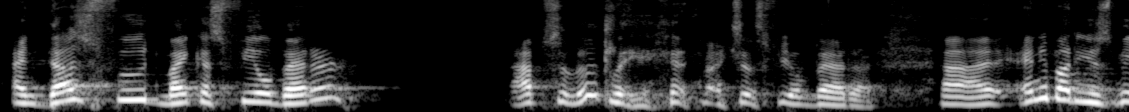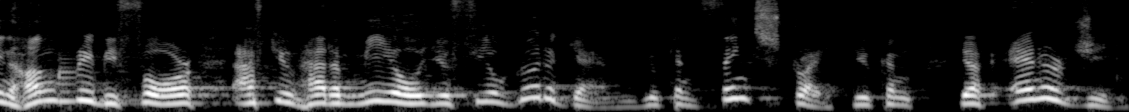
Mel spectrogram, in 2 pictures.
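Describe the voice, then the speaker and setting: A man in his sixties from South Africa with a South African accent, a physician giving a halting health talk at a church, with many fillers. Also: high-pitched, expressive, dark tone. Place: church hall.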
